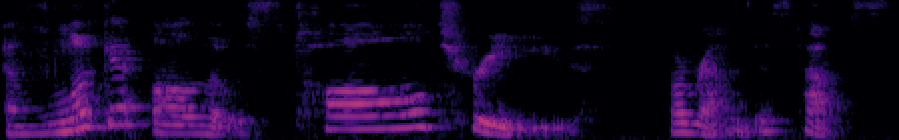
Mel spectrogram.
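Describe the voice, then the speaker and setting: An extension educator reads aloud to schoolchildren in a mid-pitched woman's voice. She is unhurried, stretching words for effect and delivering the story deliberately and expressively with swooping inflections.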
